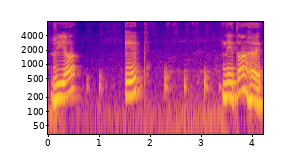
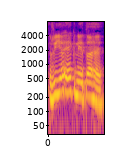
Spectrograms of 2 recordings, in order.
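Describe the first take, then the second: First: रिया, एक, नेता है each said alone with long pauses between; word by word. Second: Said in the usual way. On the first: Shown as a demonstration. Teacher showing students रिया एक नेता है, word by word. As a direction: give रिया एक नेता है one word at a time. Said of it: "teacher spaces out the sentence". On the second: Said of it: "teacher repeats the sentence before spacing it".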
